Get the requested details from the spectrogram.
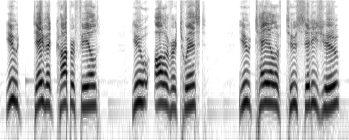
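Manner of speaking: furious, loud, drawn-out angry yelling. Recounting a friend shouting at another driver at the lights; retelling a friend's yell. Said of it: "started yelling".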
